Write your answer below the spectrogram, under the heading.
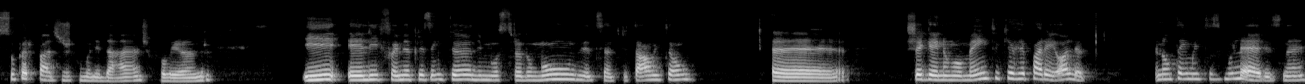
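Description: A woman speaks at a moderate pace in a dark, mellow tone, her loudness swinging widely. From Brazil, São Paulo. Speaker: software tech lead. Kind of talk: interview conversation.

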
